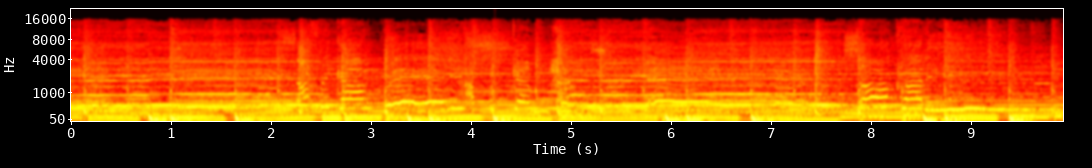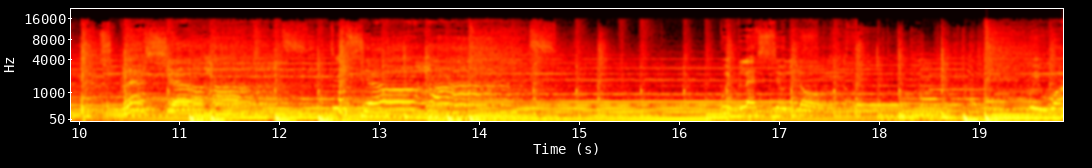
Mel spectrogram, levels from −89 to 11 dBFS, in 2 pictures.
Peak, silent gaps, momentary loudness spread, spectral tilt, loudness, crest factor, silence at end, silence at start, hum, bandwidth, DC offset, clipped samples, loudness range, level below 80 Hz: 0 dBFS; none; 6 LU; -5.5 dB/octave; -13 LUFS; 12 dB; 0 s; 0 s; none; 16.5 kHz; under 0.1%; under 0.1%; 4 LU; -16 dBFS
